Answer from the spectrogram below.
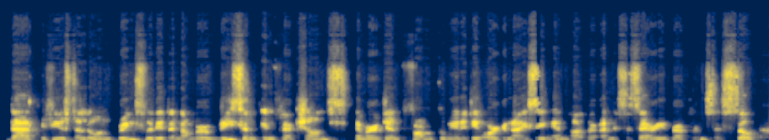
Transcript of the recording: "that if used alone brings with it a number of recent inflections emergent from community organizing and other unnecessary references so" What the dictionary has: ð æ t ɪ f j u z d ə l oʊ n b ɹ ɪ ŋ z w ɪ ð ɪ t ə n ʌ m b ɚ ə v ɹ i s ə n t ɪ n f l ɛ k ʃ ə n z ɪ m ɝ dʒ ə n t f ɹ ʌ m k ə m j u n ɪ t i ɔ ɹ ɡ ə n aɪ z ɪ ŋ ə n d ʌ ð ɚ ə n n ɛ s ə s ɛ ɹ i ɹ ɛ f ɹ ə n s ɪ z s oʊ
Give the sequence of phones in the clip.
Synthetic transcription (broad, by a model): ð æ t ɪ f j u s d ə l oʊ n b ɹ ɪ ŋ s w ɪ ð ɪ t ə n ʌ m b ɚ ə v ɹ i s ə n t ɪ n f l ɛ k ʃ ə n s ɪ m ɝ dʒ ə n t f ɹ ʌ m k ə m j u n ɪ t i ɔ ɹ ɡ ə n aɪ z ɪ ŋ ə n d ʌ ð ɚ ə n n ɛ s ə s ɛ ɹ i ɹ ɛ f ɹ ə n s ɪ s oʊ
